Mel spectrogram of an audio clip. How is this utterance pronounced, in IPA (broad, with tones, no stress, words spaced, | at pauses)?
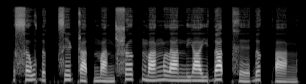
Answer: sə˧˥wɗə˨˩k̚si˧˥ ʈa˨˩t̚ma˨˩˨nʂəː˦˥k̚ma˧˥ŋ la˧nja˧jɗa˦˥t̚ xe˨˩˨ɗə˦˥k̚ʔa˨˩ŋ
